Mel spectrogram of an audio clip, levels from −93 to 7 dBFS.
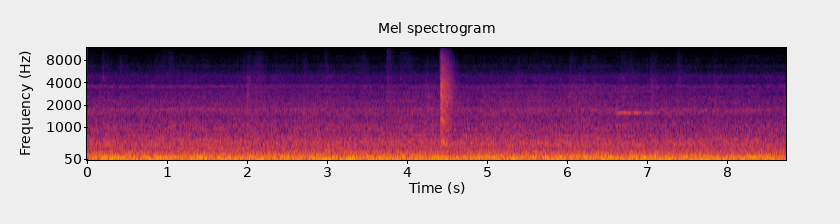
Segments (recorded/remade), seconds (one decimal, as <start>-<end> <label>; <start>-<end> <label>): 0.0-8.7 remade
